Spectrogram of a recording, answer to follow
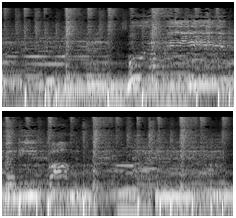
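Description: Live rock band playing loud and steady: drum kit, bass guitar and electric guitar, with some bent notes.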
